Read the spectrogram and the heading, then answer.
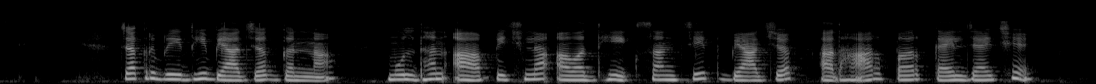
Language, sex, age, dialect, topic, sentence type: Maithili, female, 31-35, Eastern / Thethi, banking, statement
